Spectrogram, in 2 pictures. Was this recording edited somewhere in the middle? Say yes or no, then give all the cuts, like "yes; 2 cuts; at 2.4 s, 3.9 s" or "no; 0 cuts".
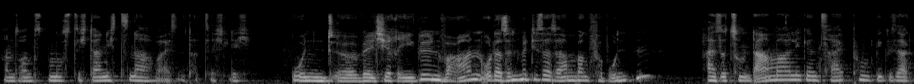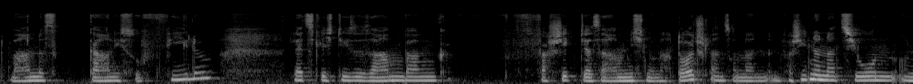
no; 0 cuts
